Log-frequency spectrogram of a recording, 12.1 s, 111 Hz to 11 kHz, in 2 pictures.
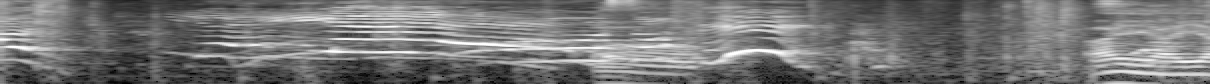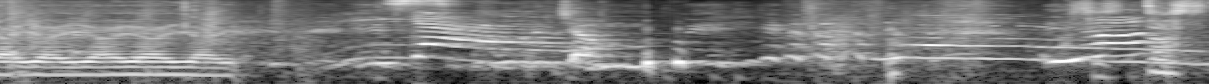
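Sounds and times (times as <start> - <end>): children's excited voices: 7.6 - 9.1.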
